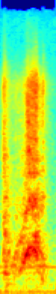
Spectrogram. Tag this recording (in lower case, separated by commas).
domestic sounds, zipper (clothing)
